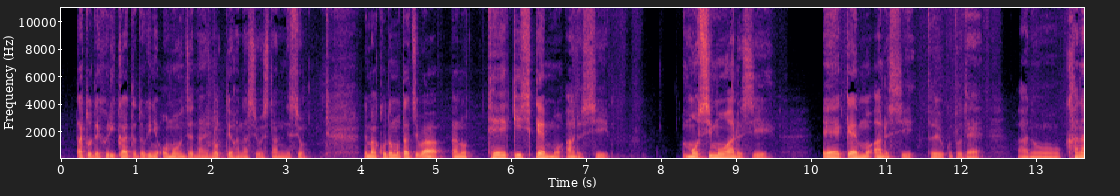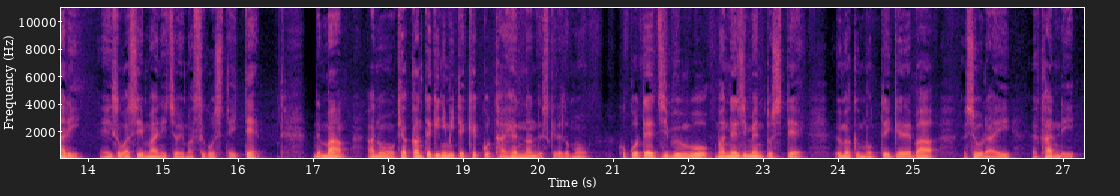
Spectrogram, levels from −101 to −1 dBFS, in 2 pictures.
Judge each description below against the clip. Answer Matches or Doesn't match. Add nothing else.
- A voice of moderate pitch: Doesn't match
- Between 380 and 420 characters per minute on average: Doesn't match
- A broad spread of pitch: Matches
